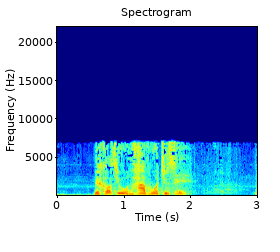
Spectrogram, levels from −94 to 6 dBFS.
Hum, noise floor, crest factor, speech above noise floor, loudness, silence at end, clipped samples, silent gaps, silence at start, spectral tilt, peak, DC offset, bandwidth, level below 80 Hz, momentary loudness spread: none; -47 dBFS; 20 dB; 28 dB; -20 LUFS; 0 s; under 0.1%; none; 0 s; -3.5 dB/octave; -2 dBFS; under 0.1%; 7.4 kHz; -54 dBFS; 9 LU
